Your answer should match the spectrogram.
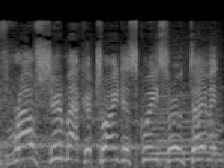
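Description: A man's voice speaking steadily at a moderate level: TV race commentary over a Formula One race start.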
